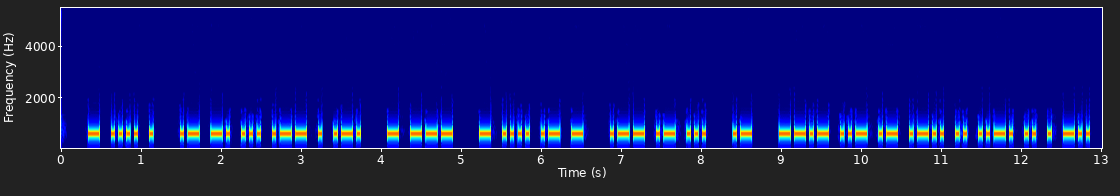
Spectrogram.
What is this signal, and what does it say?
Morse code, heard as a keyed tone, about 25 wpm, 600 Hz. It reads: THE ANSWER TO THAT WAS A QUALIFIED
